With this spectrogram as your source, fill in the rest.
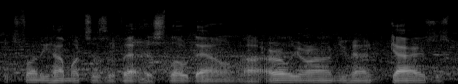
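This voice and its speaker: At a busy tournament venue packed with players, a low-voiced volunteer commentator calls a casual live stream at normal speed on an on-camera mic. He's relaxed and self-deprecating, restarting often and using plenty of fillers, while loud crowd chatter fills the background.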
